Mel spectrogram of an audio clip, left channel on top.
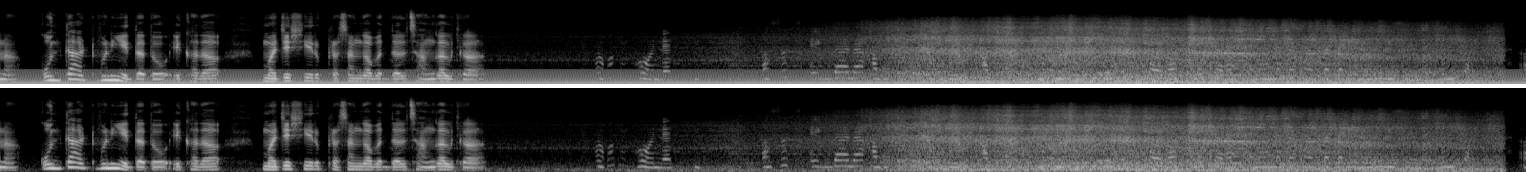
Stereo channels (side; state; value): left; noise; hum, 3 dB below the sound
